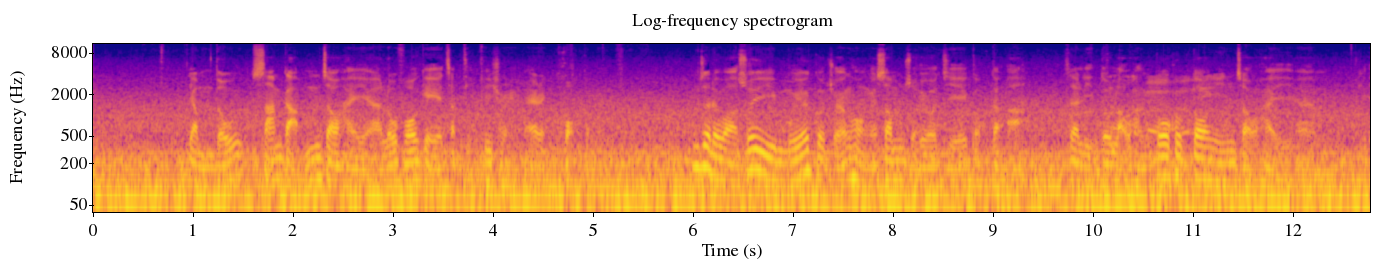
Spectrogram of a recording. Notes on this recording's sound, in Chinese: 搭船入馬灣。戶外錄音多多包涵。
